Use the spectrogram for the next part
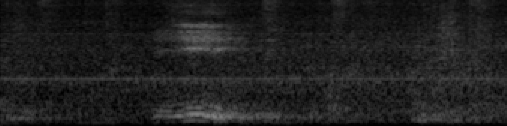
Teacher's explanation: Se pronuncia un poco más cerrada que una I. · Es casi como si tuviera una leve Y adelante. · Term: Yod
